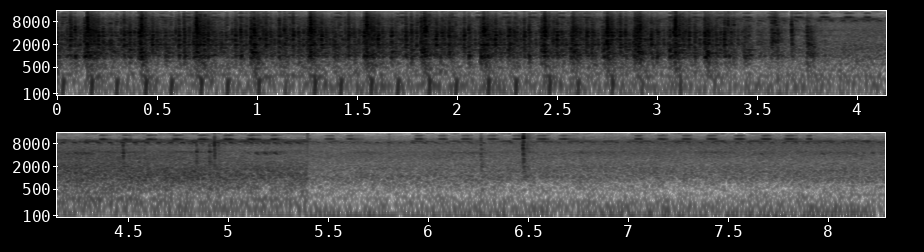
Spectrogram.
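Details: Monster Moto minibike running after carburetor cleaning and clean gas: it chugs fast and even, then drops to a softer, quiet idle. The engine runs, but the idle is a bit off and the throttle cable needs adjusting.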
